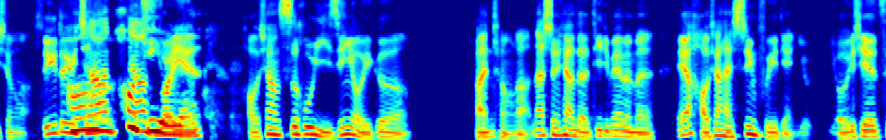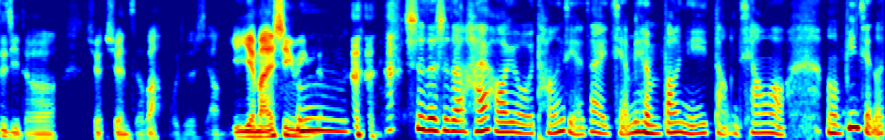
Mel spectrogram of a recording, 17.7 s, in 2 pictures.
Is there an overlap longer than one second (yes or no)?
yes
